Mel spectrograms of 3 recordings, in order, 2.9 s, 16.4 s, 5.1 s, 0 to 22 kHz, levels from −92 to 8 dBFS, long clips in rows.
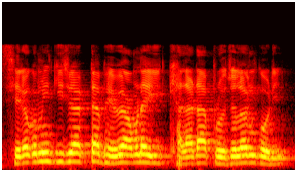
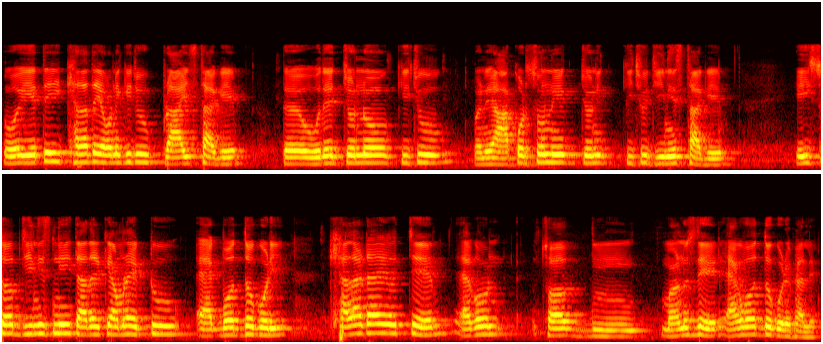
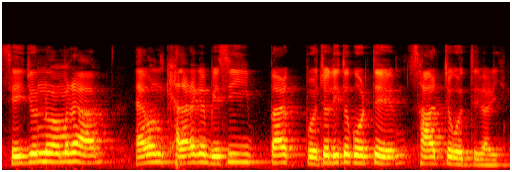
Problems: none marked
